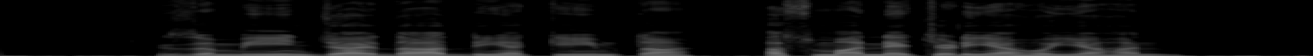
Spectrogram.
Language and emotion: Punjabi, neutral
